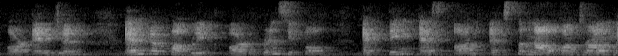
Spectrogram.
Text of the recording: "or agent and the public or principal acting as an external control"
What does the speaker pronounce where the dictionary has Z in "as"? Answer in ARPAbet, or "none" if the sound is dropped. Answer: S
